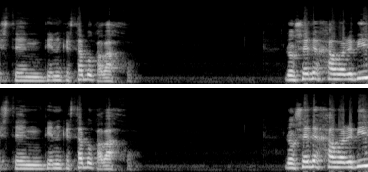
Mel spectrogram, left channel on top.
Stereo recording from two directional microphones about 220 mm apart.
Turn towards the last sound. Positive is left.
turn(degrees=-5)  # may be behind; listen again after turning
